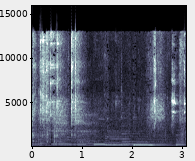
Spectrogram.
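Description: Metal cutlery clinks and taps a few times at irregular moments as a table is set with two knives and a fork, over a steady low electrical hum.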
